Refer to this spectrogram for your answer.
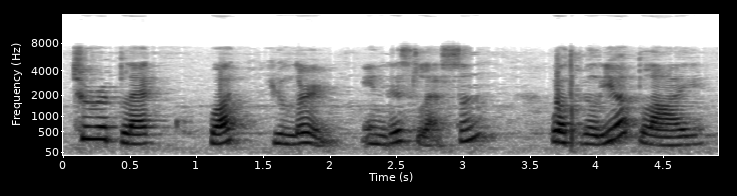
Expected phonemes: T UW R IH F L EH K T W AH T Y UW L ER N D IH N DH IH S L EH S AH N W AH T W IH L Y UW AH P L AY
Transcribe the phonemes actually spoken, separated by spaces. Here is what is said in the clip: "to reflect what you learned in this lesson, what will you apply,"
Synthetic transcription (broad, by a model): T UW R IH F L EH K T W AH T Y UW L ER N IH N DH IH S L EH S AH N W AH T W IH L Y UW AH P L AY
